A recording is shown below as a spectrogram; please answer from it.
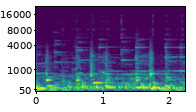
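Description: Madurese daul (tongtong) percussion music played loudly: a driving drum beat with struck metallic, bell-like notes ringing over it.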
